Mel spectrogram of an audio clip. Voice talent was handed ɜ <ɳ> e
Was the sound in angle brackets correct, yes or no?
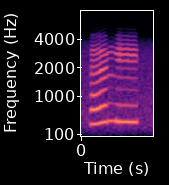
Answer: no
